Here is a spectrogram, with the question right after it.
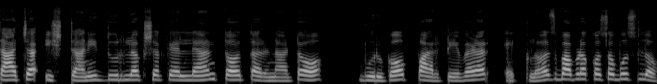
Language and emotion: Goan Konkani, sad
